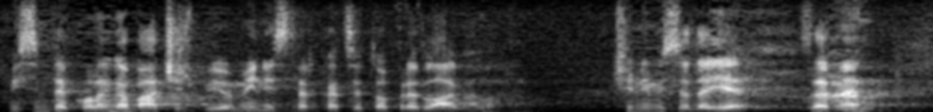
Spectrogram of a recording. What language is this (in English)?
Croatian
